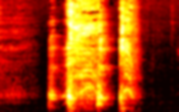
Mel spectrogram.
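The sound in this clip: Coughing from a peanut stuck in the throat: a short cluster of a few harsh, throaty coughs, heard alone with silence before and after.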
